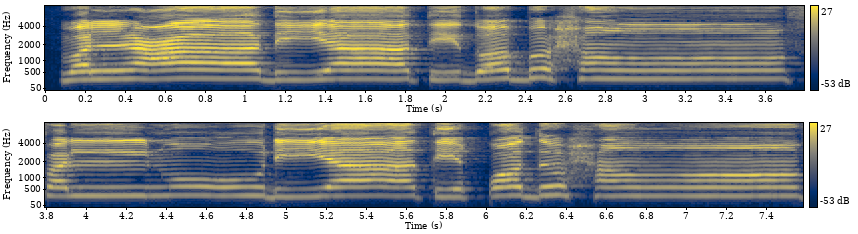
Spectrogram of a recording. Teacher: ناظرین، اگر ہم یہاں پر چاہیں تو وقف بھی کر سکتے ہیں اور ملا کر بھی پڑھ سکتے ہیں۔ ملا کر پڑھیں گے تو پھر یہاں پر غنہ ہوگا، کیونکہ تنوین کے بعد آگے فا آ جائے گا حروف اخفا میں سے، اس لیے یہاں پر غنہ ہوگا۔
